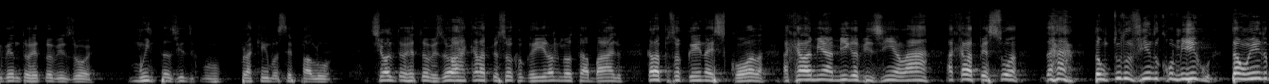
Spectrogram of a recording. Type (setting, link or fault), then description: setting, large echoing room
